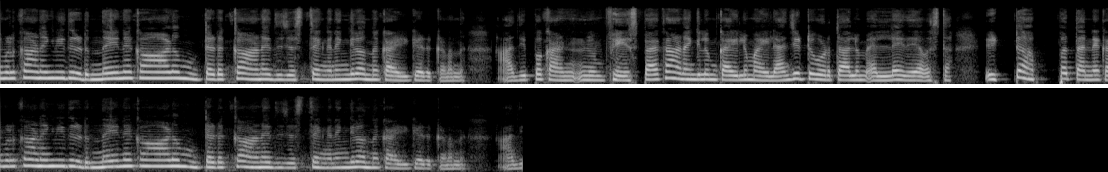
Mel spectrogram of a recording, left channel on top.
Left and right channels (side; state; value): right; drops out; at 5.2 s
